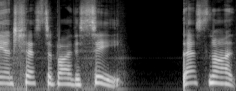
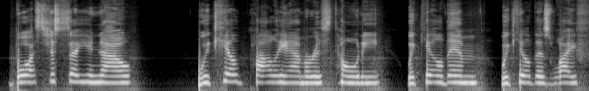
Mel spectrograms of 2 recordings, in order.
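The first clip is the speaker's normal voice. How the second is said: put-on thug voice with New York accent; 3 semitones higher than usual. Improvising a henchman reporting to the boss, New Yorker goon accent. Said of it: "put a New Yorker accent and talk like a goon henchman".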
